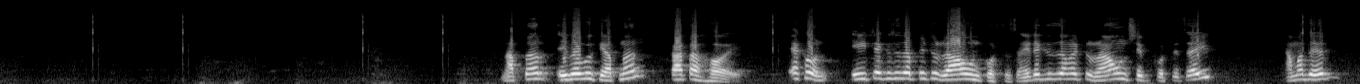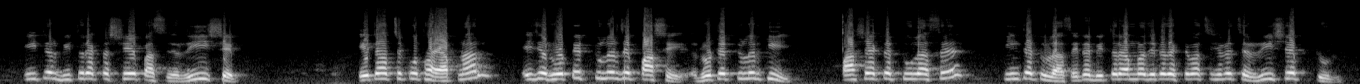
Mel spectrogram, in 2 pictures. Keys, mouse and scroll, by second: 0.6 alt+scroll down 2, 4.4 space, 7.6 space, 13.0 right click, 17.8 right click, 22.1 right click.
